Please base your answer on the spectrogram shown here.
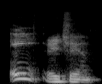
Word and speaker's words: Achane: Achane.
